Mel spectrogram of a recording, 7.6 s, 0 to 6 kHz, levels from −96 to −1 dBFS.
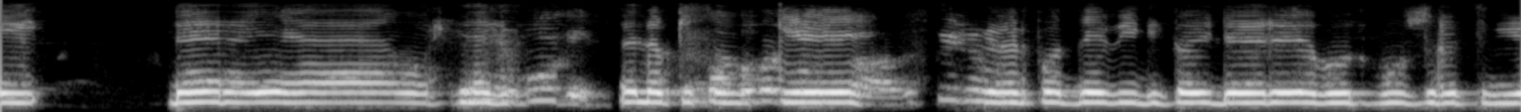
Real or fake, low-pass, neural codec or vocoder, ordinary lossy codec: fake; 5.4 kHz; codec, 44.1 kHz, 3.4 kbps, Pupu-Codec; none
